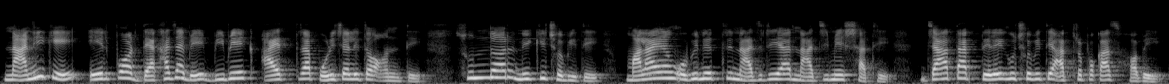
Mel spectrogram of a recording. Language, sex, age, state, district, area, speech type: Bengali, female, 45-60, West Bengal, Bankura, urban, read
